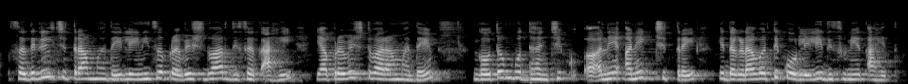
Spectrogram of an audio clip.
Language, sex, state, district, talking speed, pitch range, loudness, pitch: Marathi, female, Maharashtra, Aurangabad, 125 wpm, 235-270 Hz, -17 LUFS, 250 Hz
